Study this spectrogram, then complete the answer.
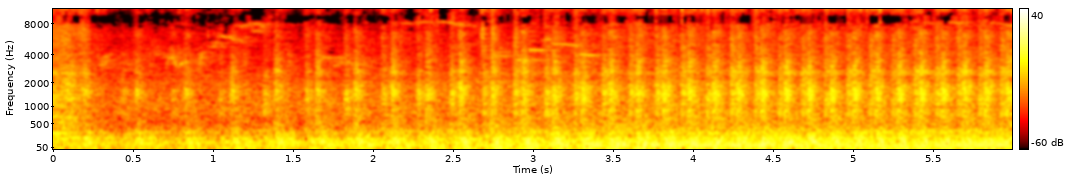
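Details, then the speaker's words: Lister diesel in a narrowboat stern engine bay, not started for a while, run before soundproofing with a decibel meter: steady, even low chugging with a regular beat and no knocks or rattles. Healthy running. "Before I do any changes to the deck, I'm going to start the engine up, measure how loud it is, and then once I finish doing the deck, I'll start it up, measure how loud it is and see how much of a difference it's made"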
